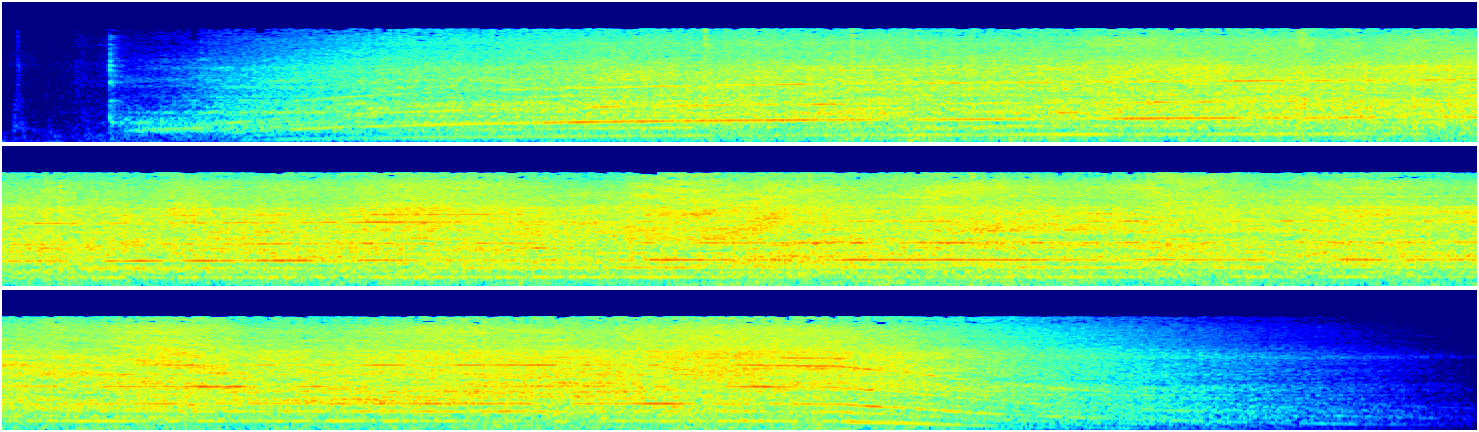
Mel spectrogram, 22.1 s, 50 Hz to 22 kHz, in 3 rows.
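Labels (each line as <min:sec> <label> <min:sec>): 0:00.0 Garden vacuum cleaner operating with characteristic suction airflow sound in an enclosed garage. 0:22.1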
